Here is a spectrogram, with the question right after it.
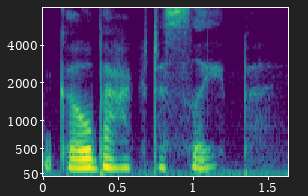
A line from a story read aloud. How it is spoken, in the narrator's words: whispers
